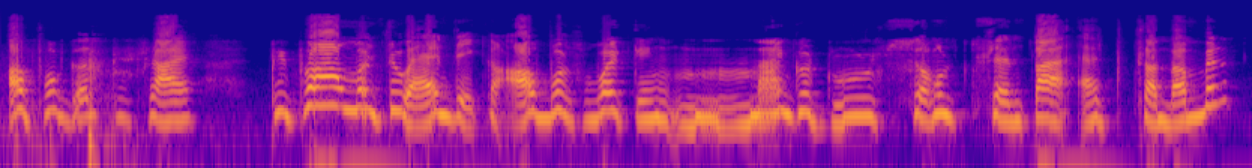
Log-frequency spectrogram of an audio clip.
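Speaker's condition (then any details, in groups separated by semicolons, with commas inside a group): Cerebral palsy; began talking after attending Gruella school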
